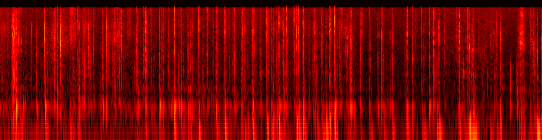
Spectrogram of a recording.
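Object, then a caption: Paperback book with card cover. Fingernails scratch and tap the teal illustrated card cover of a medium paperback book, "Le Destin du Roi...", held solid beside the mic. The result is a dense run of quick, dry scratches and taps with a heavy low thump and little brightness, each tap dying away almost instantly.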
